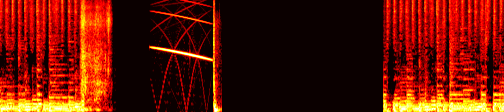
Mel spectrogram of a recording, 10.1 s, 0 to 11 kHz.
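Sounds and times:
descending cartoon whistle: 0:03.0 - 0:04.3.

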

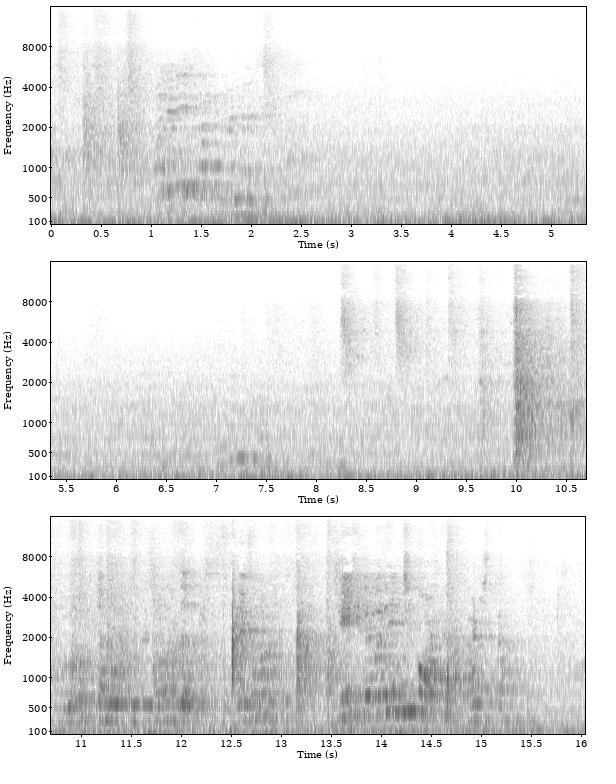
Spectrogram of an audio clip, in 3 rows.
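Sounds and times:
young girls' voices: 0:00.8 - 0:02.7, 0:10.6 - 0:15.6.

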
